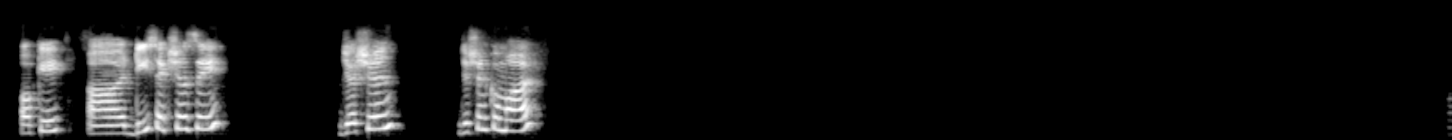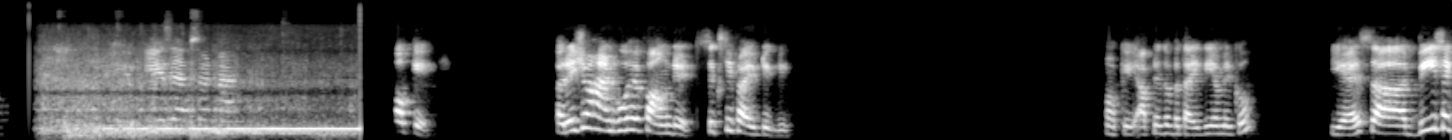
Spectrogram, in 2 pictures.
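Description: A woman speaks calmly and clearly through a microphone.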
